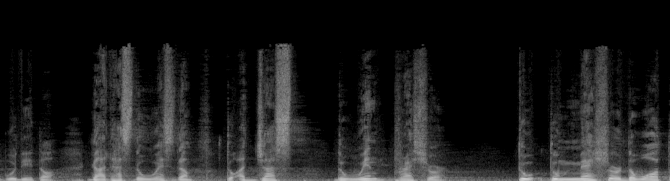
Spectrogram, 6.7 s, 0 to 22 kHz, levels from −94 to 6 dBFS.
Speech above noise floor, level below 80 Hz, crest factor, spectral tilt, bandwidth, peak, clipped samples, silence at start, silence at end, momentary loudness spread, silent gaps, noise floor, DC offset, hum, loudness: 29 dB; -56 dBFS; 18 dB; -6.5 dB/octave; 17 kHz; -8 dBFS; under 0.1%; 0 s; 0 s; 11 LU; none; -53 dBFS; under 0.1%; none; -25 LUFS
